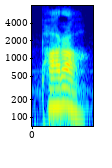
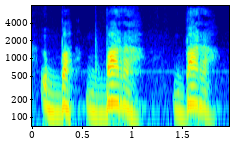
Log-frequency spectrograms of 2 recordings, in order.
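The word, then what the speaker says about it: 薔薇: 이 발음할 때 그냥 바라 아니야. 바라.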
